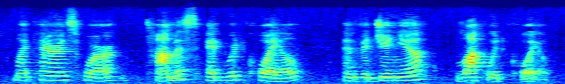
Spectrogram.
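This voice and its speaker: A woman with an American accent speaks fairly slowly at a fairly low pitch, with fairly even intonation. Her loudness swings widely, and there is noticeable background noise. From New York City (Brooklyn). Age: 70s. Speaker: grandmother. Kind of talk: interview; reading aloud.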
